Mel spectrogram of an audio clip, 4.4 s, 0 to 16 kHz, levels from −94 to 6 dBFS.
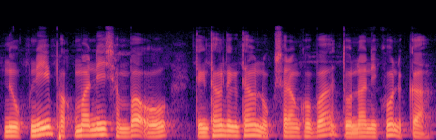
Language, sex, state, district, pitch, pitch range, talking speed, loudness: Garo, male, Meghalaya, South Garo Hills, 120 Hz, 105-135 Hz, 110 wpm, -15 LUFS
